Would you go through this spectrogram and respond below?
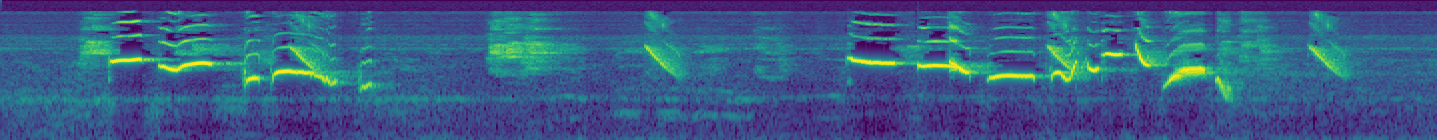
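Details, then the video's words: Song of an oriental magpie-robin played to spur other magpie-robins into singing; bright whistled notes slide up and down, mixed with fast chirps and steep descending sweeps in two lively bursts. "PANCINGAN Kacer bahan cepat gacor"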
